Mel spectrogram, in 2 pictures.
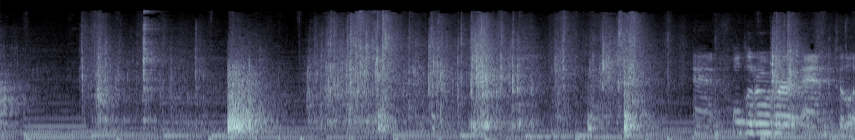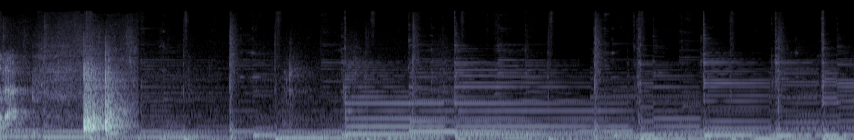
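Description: A plastic piping bag crinkling and an icing spatula scraping and clattering against a glass cup as buttercream is loaded into the bag, in irregular bursts for the first seven seconds or so. Background acoustic music plays under it and carries on alone afterwards.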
